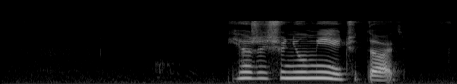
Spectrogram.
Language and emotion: Russian, sad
